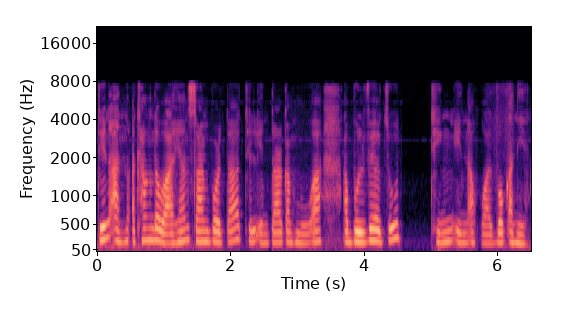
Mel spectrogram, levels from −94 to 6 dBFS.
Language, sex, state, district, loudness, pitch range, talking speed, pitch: Mizo, female, Mizoram, Aizawl, -17 LUFS, 175-200 Hz, 210 wpm, 185 Hz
